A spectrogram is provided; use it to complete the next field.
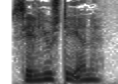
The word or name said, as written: selvjusterende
